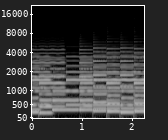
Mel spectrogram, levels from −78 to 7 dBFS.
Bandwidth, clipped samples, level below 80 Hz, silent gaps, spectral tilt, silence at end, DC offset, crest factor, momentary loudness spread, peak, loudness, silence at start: 7.6 kHz; under 0.1%; -64 dBFS; none; -5 dB/octave; 0 s; under 0.1%; 12 dB; 2 LU; -8 dBFS; -20 LUFS; 0 s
